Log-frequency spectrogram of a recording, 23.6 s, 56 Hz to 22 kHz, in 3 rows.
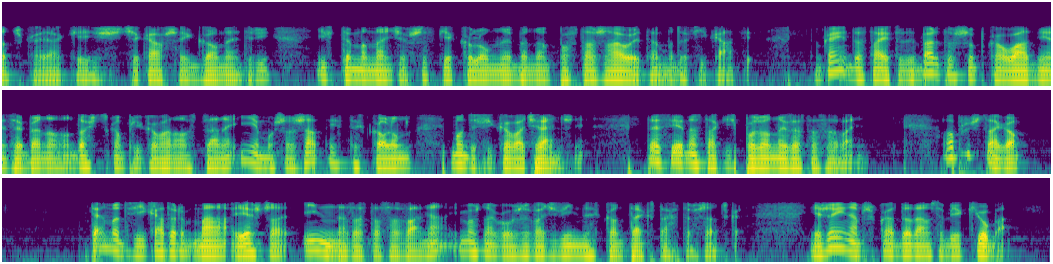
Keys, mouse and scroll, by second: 1.2 s, 2.5 click, 3.0 a, 3.3 b, 4.4 s, 5.2 Tab, 5.2 click, 5.5 middle click, 5.9 z, 6.3 middle click, 7.0-7.4 scroll down 3, 7.3 shift+middle click, 7.9 middle click, 19.1 x, 19.8 right click, 20.1 x, 20.5 shift+a.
